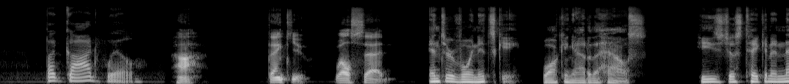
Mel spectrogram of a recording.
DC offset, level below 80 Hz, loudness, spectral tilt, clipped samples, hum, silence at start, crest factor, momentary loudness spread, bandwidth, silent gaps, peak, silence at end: under 0.1%; -46 dBFS; -23 LUFS; -5.5 dB/octave; under 0.1%; none; 0.45 s; 20 dB; 13 LU; 16 kHz; 1.65-1.70 s, 2.11-2.58 s, 4.16-4.21 s; -2 dBFS; 0 s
